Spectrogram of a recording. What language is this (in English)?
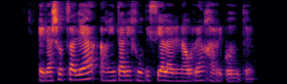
Basque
